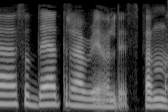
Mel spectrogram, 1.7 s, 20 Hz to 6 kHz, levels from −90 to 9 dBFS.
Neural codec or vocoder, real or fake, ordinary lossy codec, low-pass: none; real; MP3, 48 kbps; 5.4 kHz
